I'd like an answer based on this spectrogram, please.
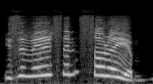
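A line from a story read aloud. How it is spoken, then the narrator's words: Shouted. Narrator (Turkish): diye bağırdı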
